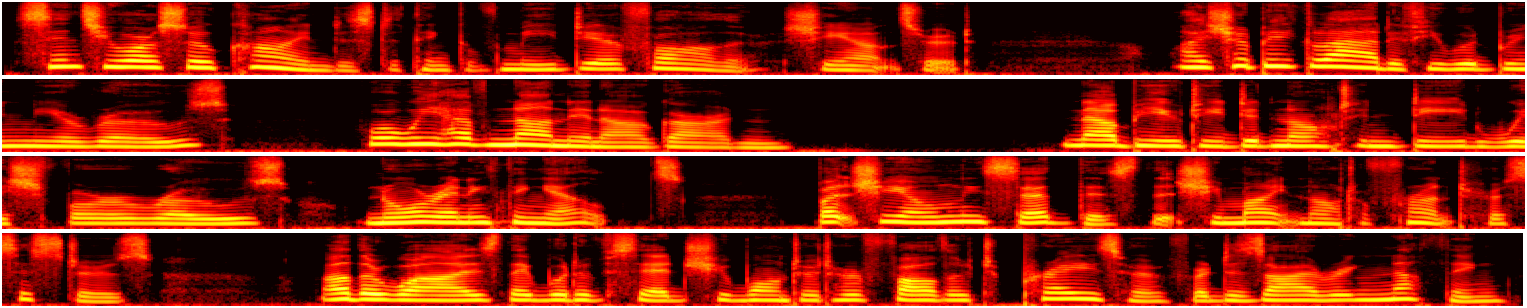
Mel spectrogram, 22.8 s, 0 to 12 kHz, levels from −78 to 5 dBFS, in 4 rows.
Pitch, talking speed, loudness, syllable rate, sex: 205 Hz, 185 wpm, -19 LUFS, 4.9 syllables/s, female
